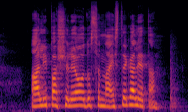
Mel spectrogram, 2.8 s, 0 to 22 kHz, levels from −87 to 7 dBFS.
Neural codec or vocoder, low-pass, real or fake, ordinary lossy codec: none; none; real; none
